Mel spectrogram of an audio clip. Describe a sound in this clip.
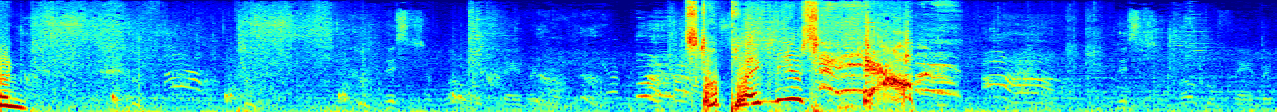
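Weapons clash and thud in a brawl.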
